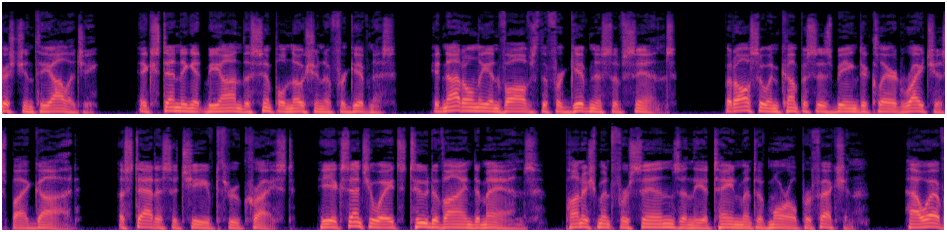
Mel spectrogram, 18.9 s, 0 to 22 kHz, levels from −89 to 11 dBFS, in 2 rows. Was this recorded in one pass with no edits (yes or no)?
no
